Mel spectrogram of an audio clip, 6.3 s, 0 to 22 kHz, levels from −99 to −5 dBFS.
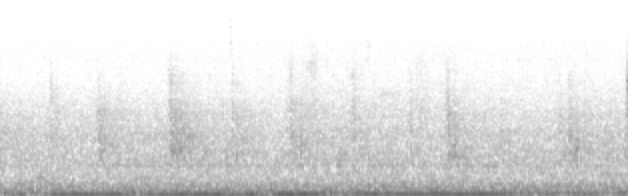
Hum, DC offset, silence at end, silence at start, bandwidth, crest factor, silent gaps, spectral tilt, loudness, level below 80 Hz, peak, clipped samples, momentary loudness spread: none; under 0.1%; 0 s; 0 s; 12.5 kHz; 12 dB; none; -7 dB/octave; -54 LUFS; -52 dBFS; -38 dBFS; under 0.1%; 4 LU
